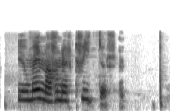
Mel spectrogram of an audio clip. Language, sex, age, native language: Icelandic, male, 8, Icelandic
